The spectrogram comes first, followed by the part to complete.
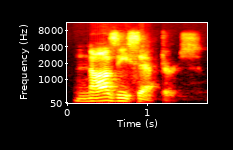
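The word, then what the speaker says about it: nociceptors: for you here pain receptors are also called naazy scepters okay that's a strange word and I'll spell it for you pain receptors are also called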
